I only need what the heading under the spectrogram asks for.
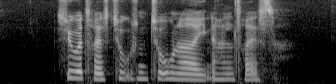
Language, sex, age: Danish, female, 37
